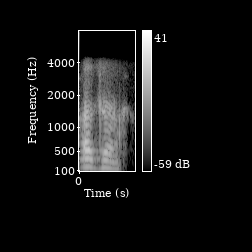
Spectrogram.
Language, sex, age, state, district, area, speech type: Odia, male, 60+, Odisha, Gajapati, rural, conversation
